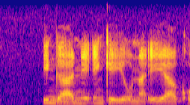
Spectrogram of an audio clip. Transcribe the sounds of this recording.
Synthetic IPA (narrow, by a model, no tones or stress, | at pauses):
iŋɡʱanɛʔɛŋɡʱɛjɔnaʔɛjaːkʰɔ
